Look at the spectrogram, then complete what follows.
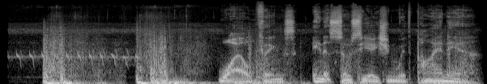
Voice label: commercial; Wild things Pioneer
